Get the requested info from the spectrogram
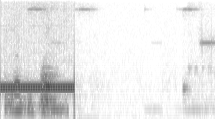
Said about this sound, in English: Now you hear that phone ring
